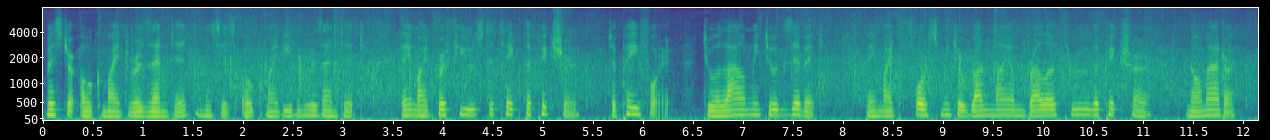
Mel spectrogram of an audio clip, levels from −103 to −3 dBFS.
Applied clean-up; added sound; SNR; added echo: none; Applause; 14 dB; none.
